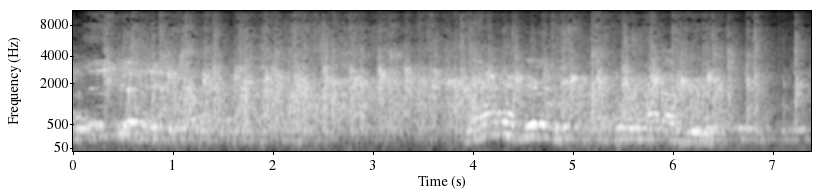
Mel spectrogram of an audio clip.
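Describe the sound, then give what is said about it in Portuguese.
A church audience applauds steadily throughout in praise of the Lord Jesus, a dense wash of clapping at even loudness, with scattered voices calling out over it midway before the sound tapers off at the end. “Eu agradeço a oportunidade e as palmas que louvo o Senhor Jesus.”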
